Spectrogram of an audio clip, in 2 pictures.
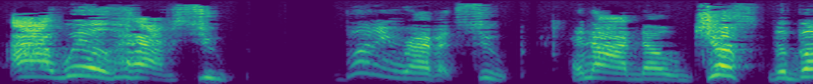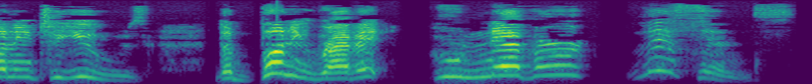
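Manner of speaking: high, lightly voiced menacing varmint; villain varmint voice. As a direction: promise bunny soup with relish. Varmint's threatening speech.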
